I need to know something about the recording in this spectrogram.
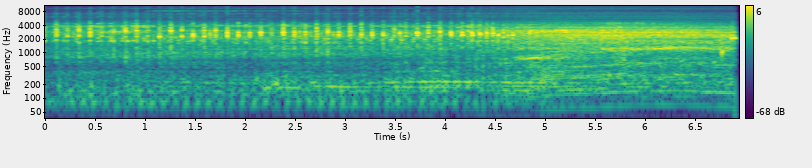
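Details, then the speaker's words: Rusi Fashion 125 scooter noisy from the CVT side on first start: quick, uneven slapping and ticking at about three a second over idle from a slack, worn drive belt; replacing the belt should remove the noise. "na ayan guys yung belt niya masyadong maano magalaw yung belt yan kaya maingay yung ano niya pero ni mo na mawawala na yung ingay niya"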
